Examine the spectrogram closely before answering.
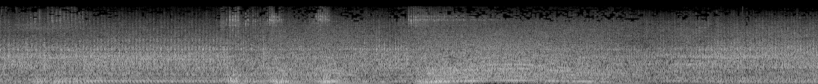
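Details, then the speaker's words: Jeep with its original Carter WO carburetor freshly rebuilt and calibrated, first start after install, no leaks: idle still putters unevenly with occasional stumbles and hesitation; carb works but engine still unhappy, cause not pinned down. "Okay, so far so good. No leaks. It's still doing that little putter and hesitation."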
